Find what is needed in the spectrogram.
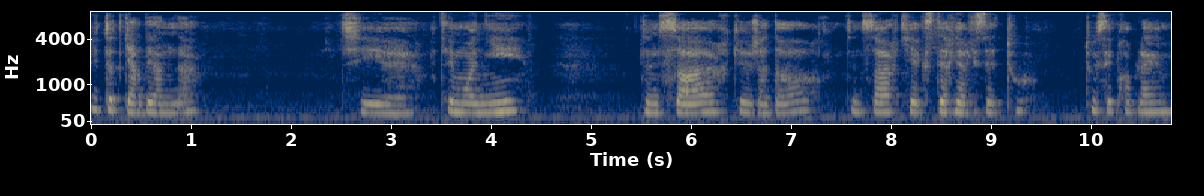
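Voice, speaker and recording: In a Quebec accent, a woman speaks very slowly and somewhat breathily, with monotone, flat intonation and long, frequent pauses. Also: fairly high pitch for a woman. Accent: Québécois French. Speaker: personal development content creator. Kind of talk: personal testimony. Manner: hesitant, many fillers.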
